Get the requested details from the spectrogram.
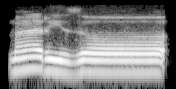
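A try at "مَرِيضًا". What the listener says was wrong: marido panjang atuh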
